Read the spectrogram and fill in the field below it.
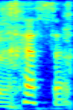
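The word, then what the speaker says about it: chesed (חסד): So if you've been pronouncing this as chesed for a long time, you can now change to chesed. – Chesed, yeah. – Chesed. Not clear chesed. The throat.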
